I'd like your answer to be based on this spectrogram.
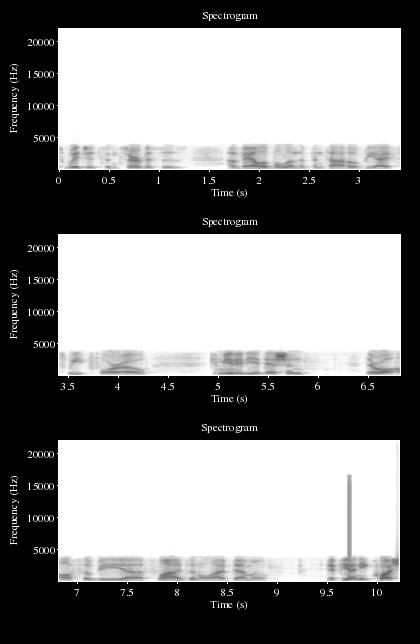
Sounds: speech

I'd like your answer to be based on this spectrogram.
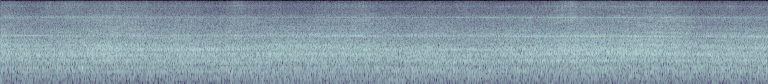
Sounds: engine
vehicle

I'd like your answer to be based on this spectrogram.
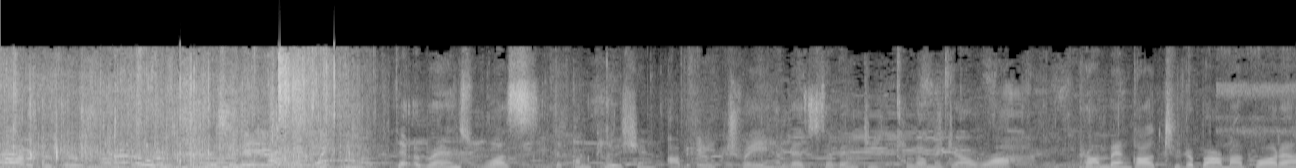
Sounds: walk
speech

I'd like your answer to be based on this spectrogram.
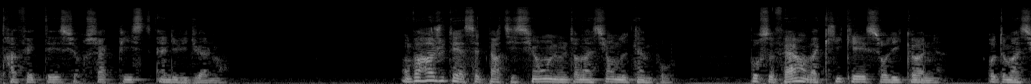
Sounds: speech

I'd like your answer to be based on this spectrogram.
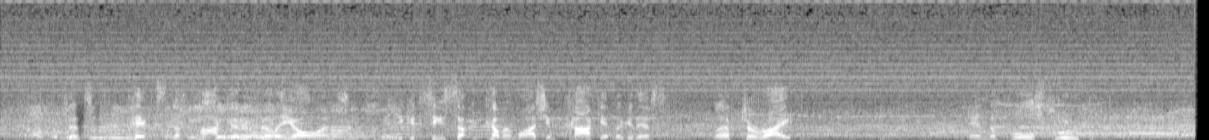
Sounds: speech

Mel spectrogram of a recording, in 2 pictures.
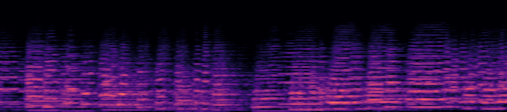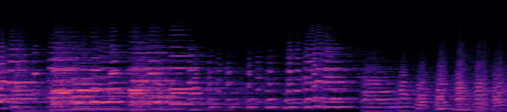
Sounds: music
brass instrument
playing trombone
trombone

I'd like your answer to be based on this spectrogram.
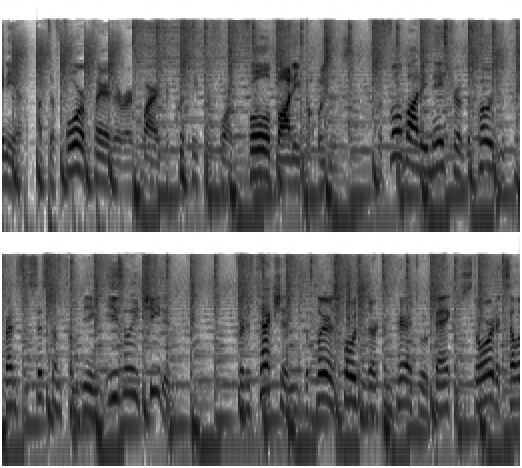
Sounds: speech
music

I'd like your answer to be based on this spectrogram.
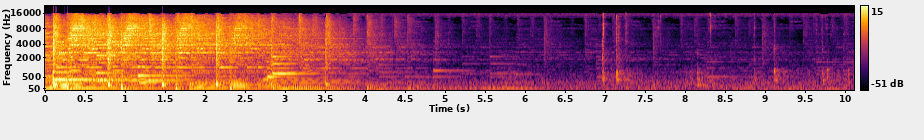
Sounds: music

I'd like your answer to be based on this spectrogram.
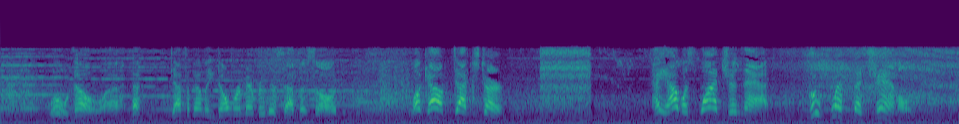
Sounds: music
speech

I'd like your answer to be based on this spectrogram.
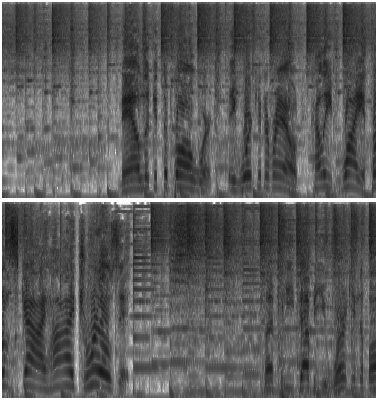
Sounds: music
speech

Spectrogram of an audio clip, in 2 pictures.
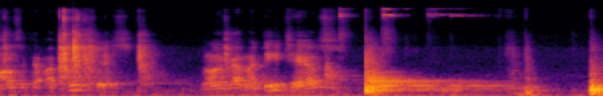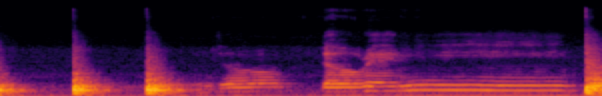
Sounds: music
musical instrument
snare drum
drum
inside a small room

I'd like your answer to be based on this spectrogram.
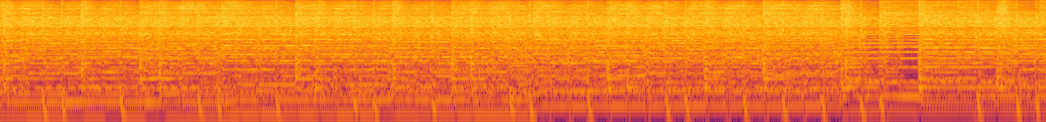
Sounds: theme music
music

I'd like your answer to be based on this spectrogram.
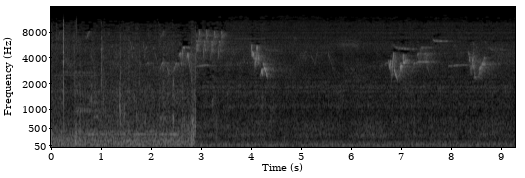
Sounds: animal
bird

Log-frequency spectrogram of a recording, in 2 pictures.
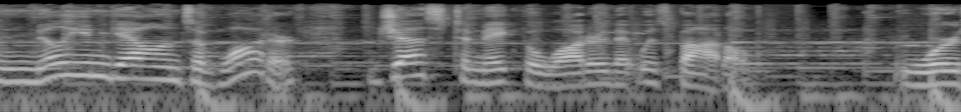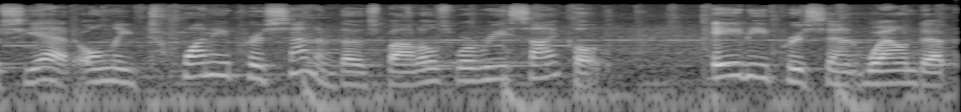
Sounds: music
speech

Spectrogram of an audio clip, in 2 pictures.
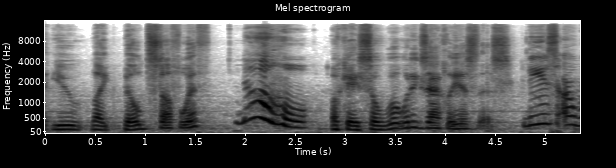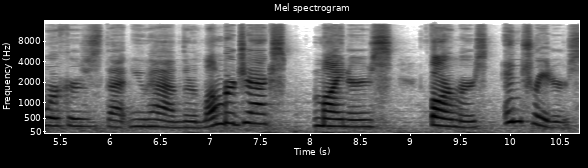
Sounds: speech

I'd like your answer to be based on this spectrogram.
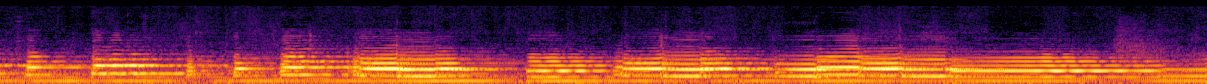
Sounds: woodwind instrument

